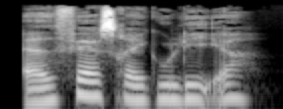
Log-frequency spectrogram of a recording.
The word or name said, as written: adfærdsregulere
